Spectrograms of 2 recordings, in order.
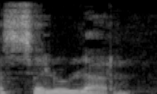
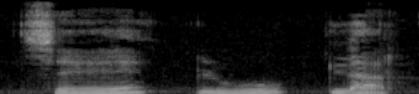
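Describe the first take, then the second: First: Said in the usual way. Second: "celular" split slowly as ce, lu, lar; syllable by syllable. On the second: Shown as a demonstration. Teacher counting the syllables of celular, syllable by syllable. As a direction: draw out each syllable of "celular" with pauses between. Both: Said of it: "Vamos a pronunciar".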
